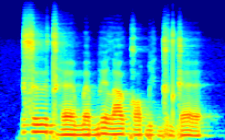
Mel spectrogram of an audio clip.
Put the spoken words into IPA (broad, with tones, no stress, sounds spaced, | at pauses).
z ɨː˦ dʱ ɛː˨ m ɛ˨ b e˦˨ l a˦ ʊ̯ ɡ ɔ˨ ɓ i˨ ɡ ɘ˦˨ d ɡ ɛ˦˨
